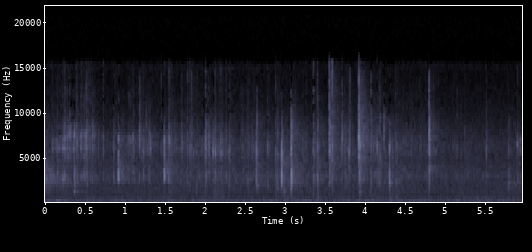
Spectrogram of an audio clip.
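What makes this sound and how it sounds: A yellow-handled box cutter blade scrapes and carves flakes from a hand-sized, pale green solid bar of soap with a blue rim, held in the palm. Quiet, crisp scratching and clicking taps with bright edges repeat steadily throughout, over a constant low hum.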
